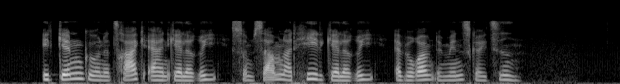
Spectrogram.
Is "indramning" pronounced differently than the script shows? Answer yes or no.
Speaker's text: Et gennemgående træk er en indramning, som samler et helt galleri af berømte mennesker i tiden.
yes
